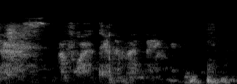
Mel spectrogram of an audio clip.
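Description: A woman whispering in short breathy phrases.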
